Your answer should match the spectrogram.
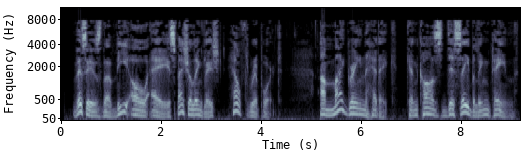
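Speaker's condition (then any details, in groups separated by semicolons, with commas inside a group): No condition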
